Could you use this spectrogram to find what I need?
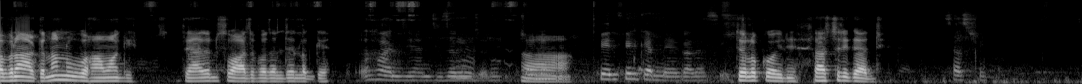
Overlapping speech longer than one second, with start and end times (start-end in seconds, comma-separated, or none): none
